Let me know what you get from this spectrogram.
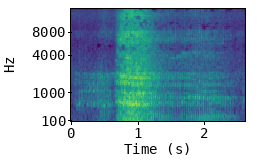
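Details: Tiger roar, described as spine-chilling: a sudden loud, harsh blast that swells quickly then tapers into a long rumbling growl.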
